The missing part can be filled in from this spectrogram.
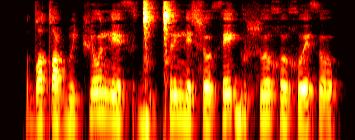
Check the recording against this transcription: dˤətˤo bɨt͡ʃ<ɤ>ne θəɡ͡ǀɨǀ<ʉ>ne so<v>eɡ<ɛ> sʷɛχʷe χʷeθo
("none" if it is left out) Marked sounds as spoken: o, ɨ, θ, ɨ

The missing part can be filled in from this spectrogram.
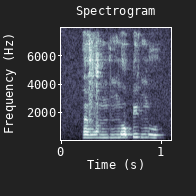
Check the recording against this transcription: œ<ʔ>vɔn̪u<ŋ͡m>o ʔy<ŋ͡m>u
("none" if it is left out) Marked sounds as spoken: none, ŋ͡m, ŋ͡m

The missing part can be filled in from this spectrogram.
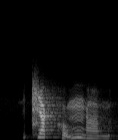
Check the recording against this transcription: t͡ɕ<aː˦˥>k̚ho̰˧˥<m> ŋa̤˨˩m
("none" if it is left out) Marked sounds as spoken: a˦˥, m

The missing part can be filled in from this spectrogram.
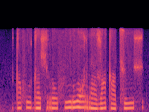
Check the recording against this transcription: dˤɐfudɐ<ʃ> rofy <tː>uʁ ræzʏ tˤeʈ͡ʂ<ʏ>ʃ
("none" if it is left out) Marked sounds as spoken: ʃ, ɾ, y

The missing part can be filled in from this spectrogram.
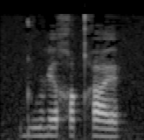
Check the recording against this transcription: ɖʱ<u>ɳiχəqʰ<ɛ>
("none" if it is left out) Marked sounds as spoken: u, ɛ

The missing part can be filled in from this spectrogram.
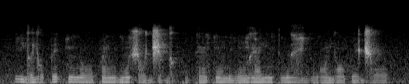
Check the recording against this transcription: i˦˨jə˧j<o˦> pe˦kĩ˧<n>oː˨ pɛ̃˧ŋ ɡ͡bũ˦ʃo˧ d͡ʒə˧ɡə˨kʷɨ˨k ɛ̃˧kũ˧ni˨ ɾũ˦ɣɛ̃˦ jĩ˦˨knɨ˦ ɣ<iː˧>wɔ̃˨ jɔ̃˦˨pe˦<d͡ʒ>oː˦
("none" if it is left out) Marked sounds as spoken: o˧, n, iː˨, d͡ʒ

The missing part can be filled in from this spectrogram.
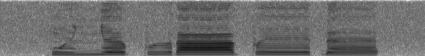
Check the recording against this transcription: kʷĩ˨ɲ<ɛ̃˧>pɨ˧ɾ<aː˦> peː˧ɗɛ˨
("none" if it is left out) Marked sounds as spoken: ɛ˧, aː˦

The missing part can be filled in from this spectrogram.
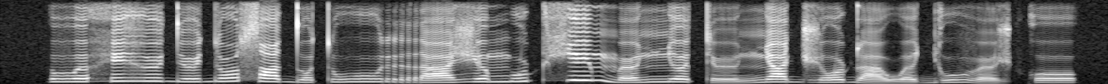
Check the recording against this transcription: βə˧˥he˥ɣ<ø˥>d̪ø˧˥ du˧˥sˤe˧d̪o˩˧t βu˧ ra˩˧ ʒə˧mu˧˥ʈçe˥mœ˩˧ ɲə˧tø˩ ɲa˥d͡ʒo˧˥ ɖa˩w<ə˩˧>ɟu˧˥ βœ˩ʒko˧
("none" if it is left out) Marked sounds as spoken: ø˥, ə˩˧

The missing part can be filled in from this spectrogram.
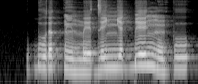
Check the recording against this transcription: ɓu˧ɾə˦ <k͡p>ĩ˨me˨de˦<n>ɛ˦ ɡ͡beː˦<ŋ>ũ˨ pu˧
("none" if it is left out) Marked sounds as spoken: k͡p, ɲ, ŋ

